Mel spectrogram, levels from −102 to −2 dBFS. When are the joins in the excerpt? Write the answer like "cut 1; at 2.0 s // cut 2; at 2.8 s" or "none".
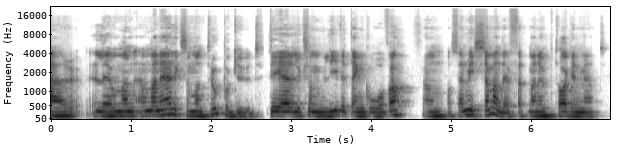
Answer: cut 1; at 2.7 s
